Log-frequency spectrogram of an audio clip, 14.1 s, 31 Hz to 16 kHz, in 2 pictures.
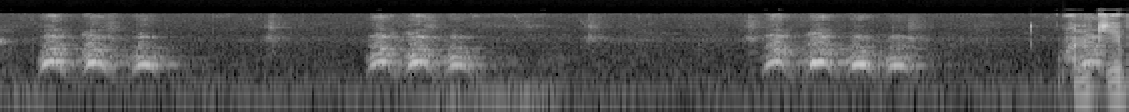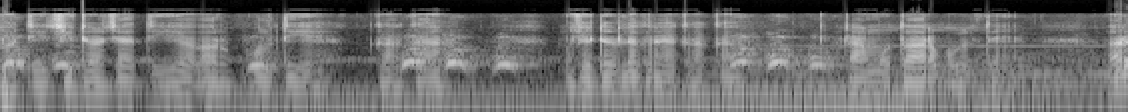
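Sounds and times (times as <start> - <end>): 
dogs barking beside a road in Uttar Pradesh India: 0.2 - 1.3, 2.2 - 3.2, 4.7 - 6.0, 6.6 - 7.7, 11.5 - 12.4
speech: 6.9 - 14.1.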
